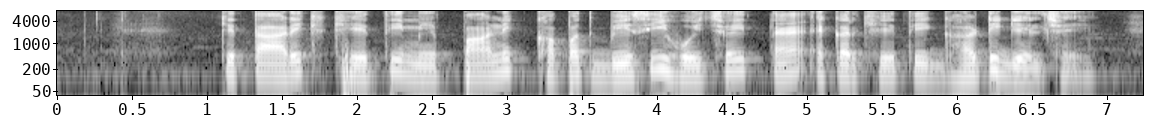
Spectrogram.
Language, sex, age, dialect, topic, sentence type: Maithili, male, 41-45, Eastern / Thethi, agriculture, statement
